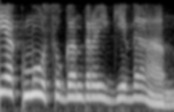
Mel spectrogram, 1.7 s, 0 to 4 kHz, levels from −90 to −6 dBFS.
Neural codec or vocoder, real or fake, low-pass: none; real; 3.6 kHz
